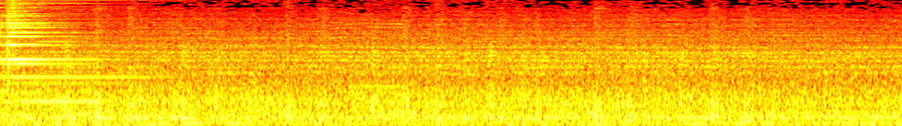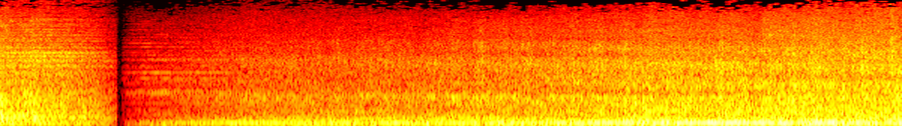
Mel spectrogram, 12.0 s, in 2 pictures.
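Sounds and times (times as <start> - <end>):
short chime: 0.0 - 1.2
train rumbling and clattering: 0.0 - 6.8, 7.6 - 12.0.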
